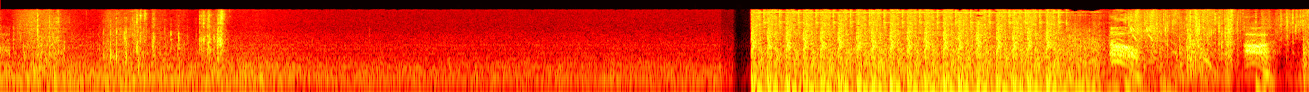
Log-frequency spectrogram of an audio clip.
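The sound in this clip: Automatic gunfire from a turret in a video game: a dense, rapid rattle of shots. A quieter, noisy stretch gives way midway through to loud, sustained bursts of fire that continue to the end.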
